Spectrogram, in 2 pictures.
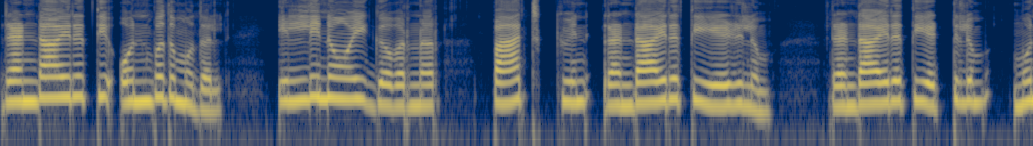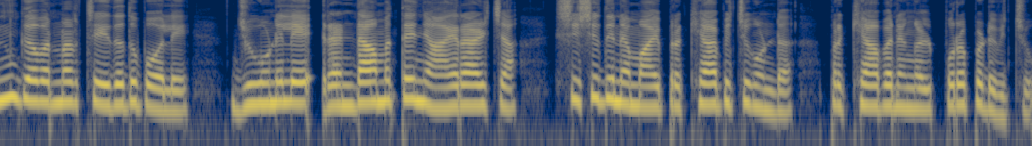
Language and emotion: Malayalam, neutral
